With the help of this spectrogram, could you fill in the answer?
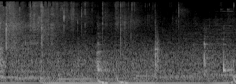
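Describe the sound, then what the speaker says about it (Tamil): Cashews and pistachios fry in a pan with a steady close sizzle, broken by a few light scrapes and clinks as they are stirred. "எல்லாமே இதில் நல்லா வறுத்துக்கலாம்"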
